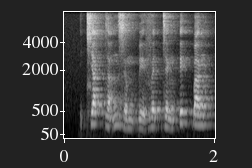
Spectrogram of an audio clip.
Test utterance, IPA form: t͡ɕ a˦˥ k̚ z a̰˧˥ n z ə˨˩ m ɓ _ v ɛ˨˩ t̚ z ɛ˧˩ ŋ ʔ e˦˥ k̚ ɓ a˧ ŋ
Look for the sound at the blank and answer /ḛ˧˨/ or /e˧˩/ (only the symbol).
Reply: e˧˩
